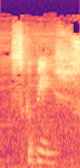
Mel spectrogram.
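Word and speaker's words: escabeche: And how do you pronounce that? Scabiche.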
